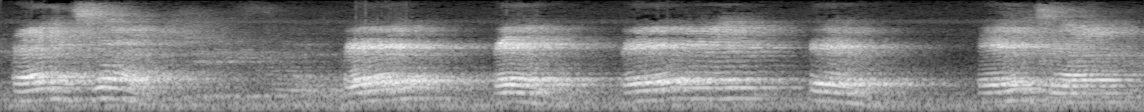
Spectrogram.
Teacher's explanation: La EN suena abierta pero nasal.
